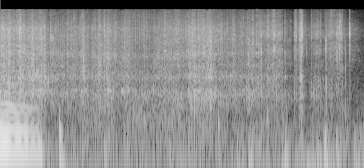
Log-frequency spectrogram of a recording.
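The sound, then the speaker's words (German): Continuous rustling and crinkling of folded paper slips being stirred around in a salad bowl, with dense crackly texture and a few sharper crinkles toward the end, preceded by a brief voiced sound. “Raschel, raschel, raschel, raschel, oh. raschel.”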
